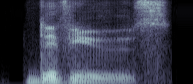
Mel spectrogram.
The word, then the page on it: diffuse: British English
